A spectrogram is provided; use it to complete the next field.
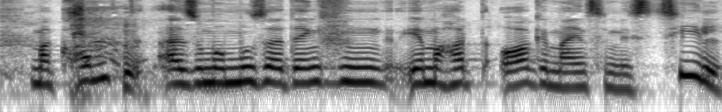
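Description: Here a woman speaks in a plain, everyday voice. Her pace is moderate and her pitch variation ordinary. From Austria, Tyrol (Innsbruck). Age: 40s. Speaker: former pro beach volleyball player, mentor. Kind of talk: talk show interview.

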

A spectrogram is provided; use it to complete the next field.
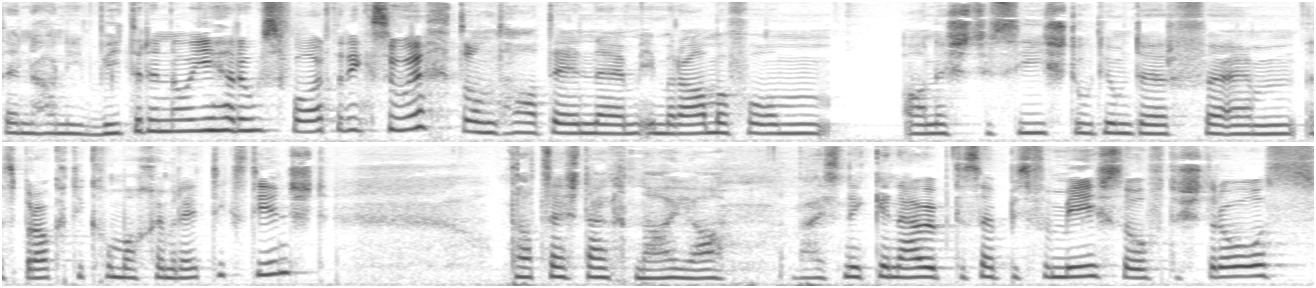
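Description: A woman's fairly high-pitched voice, dark and mellow in tone, with fairly even intonation. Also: moderate pace. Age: 40s. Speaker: paramedic. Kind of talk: interview. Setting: ambulance station.

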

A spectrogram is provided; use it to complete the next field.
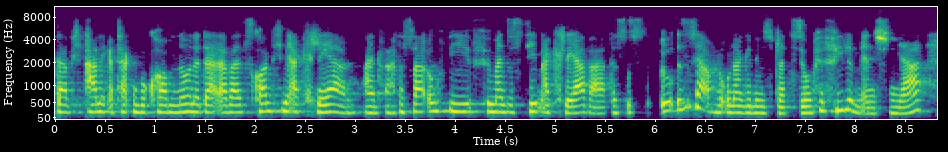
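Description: A woman talks at a fairly quick pace in a fairly high pitch. She has an ordinary speaking voice. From Germany, Berlin. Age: 30s. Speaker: religion teacher. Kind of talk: interview.

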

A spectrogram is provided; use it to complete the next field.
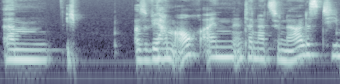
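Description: A woman with a medium pitch and fairly even intonation talks at a moderate speed as noticeable noise sounds in the background. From Wismar, Mecklenburg-Vorpommern, northern Germany. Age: 30s. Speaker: head of a migration advice office. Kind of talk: interview. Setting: office.

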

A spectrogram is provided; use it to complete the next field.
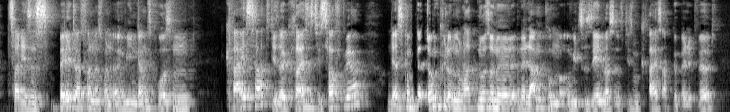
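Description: A man with a normal speaking voice, fairly high-pitched, at a fairly quick pace with ordinary pitch variation. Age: 20s. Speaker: AI startup founder. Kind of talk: podcast interview.

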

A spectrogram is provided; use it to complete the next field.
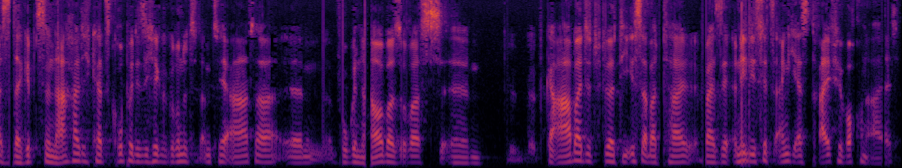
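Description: A man talks at a very fast pace. His voice is somewhat breathy, with monotone, flat intonation. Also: medium pitch for a man. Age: 30s. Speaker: theatre and opera director. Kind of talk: interview.

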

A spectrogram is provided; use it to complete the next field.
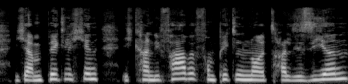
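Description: A woman with an ordinary speaking voice talks at a medium pitch and a fairly quick pace, the sound dry and close with no echo. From Munich, Germany. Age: 40s. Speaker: make-up artist and coach. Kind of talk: interview.

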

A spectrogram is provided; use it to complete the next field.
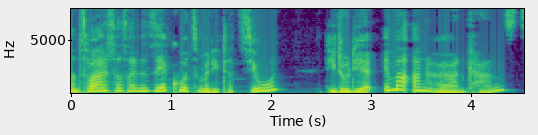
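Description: A calm, soothing voice with a dark, mellow tone, lively intonation and a fairly slow pace, in a dry, close sound with no echo. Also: woman. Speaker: podcast host and mindful eating coach. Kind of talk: guided meditation. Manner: slow, calm, soothing; gentle, soft-spoken, instructing.

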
